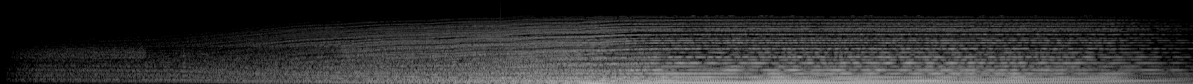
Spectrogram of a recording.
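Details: A swelling ambient music passage with a deep droning bass and rising tones, and no animal calls. The sound builds steadily in loudness and then holds a dense, sustained texture.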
